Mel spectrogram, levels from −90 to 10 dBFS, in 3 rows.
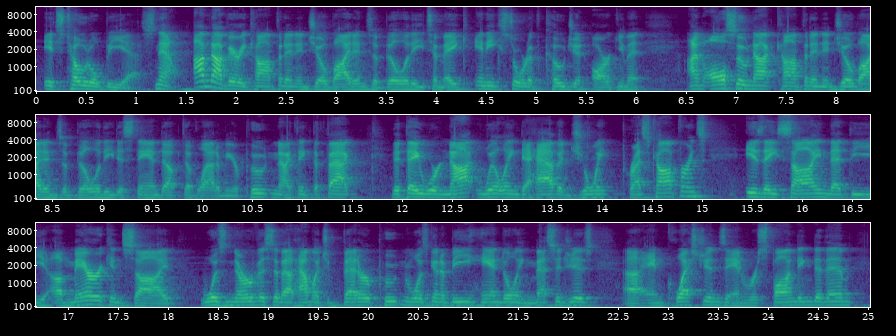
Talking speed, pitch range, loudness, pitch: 180 wpm, 115-140 Hz, -26 LUFS, 125 Hz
